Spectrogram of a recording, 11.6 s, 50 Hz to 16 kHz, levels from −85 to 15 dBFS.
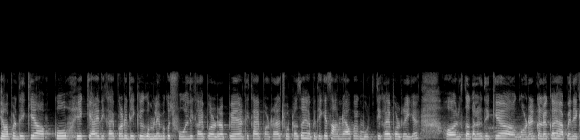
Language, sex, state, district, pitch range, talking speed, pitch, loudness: Hindi, female, Bihar, Gaya, 260-280 Hz, 225 wpm, 270 Hz, -15 LUFS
